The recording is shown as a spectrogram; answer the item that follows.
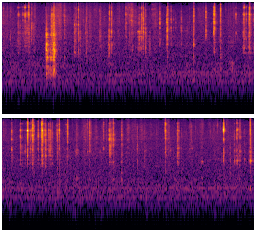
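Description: Allen (hex) key clicking against the steel bolts and aluminium spindle mount as they are tightened down: faint, scattered light metallic ticks, with one brief louder sound about a second in.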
